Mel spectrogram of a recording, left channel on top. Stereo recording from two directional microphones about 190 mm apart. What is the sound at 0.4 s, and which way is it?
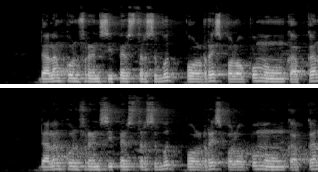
Speech, 20° left (ahead or behind).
